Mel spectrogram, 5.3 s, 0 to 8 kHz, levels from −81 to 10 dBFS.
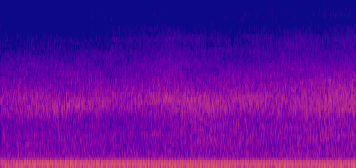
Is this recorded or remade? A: recorded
